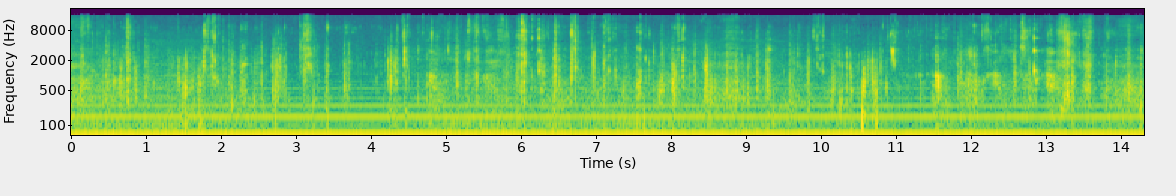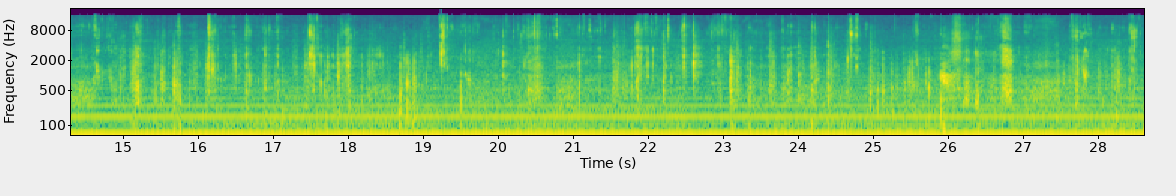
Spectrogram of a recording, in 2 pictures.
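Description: Close-miked chewing of sticky glutinous rice dumplings (zongzi): irregular wet mouth clicks and smacks, several a second, with a steady low hum underneath.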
